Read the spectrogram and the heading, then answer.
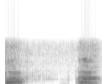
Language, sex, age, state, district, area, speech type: Manipuri, male, 30-45, Manipur, Ukhrul, rural, conversation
